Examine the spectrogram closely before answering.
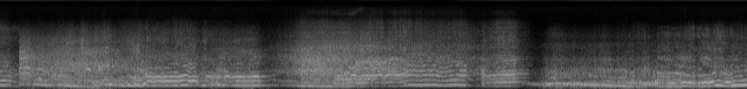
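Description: A rally car engine revs hard and roars as it shifts gears.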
